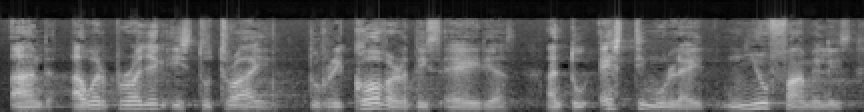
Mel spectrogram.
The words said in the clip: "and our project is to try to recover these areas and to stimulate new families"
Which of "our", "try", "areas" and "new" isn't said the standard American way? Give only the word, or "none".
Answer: areas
